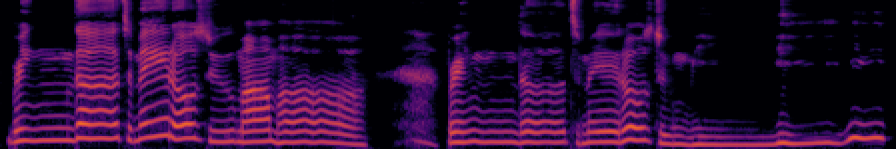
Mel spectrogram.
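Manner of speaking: very slow, stretched playful command; slow drawn-out demand. Pretend. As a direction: stretch every word teasingly.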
